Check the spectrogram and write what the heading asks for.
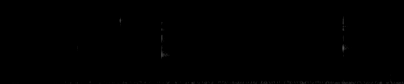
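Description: Near silence: room tone, broken by three faint, brief clicks.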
